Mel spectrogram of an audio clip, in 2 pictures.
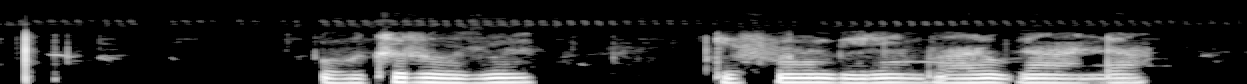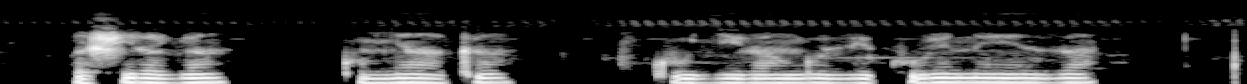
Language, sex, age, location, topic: Kinyarwanda, male, 18-24, Musanze, agriculture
